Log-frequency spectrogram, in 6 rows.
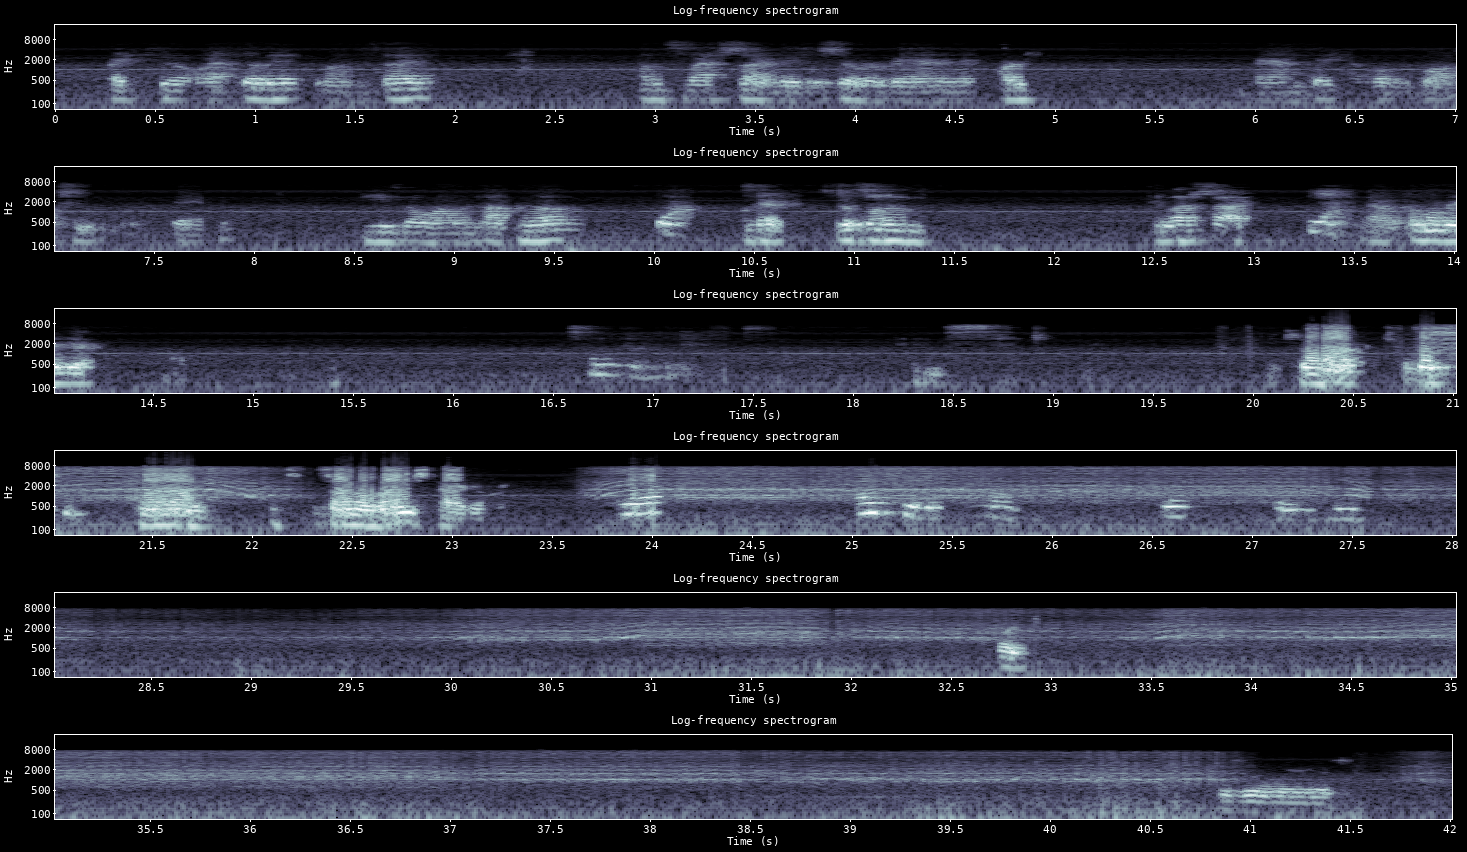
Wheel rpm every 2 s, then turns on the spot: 0, 0, 0, 0, 0, 0, 0, 0, 0, 0, 80, 40, 190, 160, 60, 130, 130, 150, 150, 110, 50.
none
